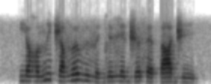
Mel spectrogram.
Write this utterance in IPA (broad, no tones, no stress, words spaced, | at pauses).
jøʁʉmit͡ʃɑ vɵ vʉveɡly ɣed͡ʒɵsɛ θɑd͡ʒi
